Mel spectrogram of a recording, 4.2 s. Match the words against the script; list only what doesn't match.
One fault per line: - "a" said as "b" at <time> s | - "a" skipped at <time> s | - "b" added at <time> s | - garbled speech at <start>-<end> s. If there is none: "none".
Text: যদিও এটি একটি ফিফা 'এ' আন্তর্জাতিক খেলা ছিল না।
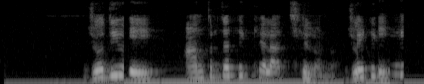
- "এটি একটি ফিফা" skipped at 1.2 s
- garbled speech at 3.4-4.0 s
